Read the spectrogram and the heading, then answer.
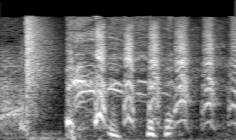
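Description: A sharp, close face slap cracks out, followed by a quick, rhythmic run of loud smacking bursts spaced a fraction of a second apart, with no clear talking.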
